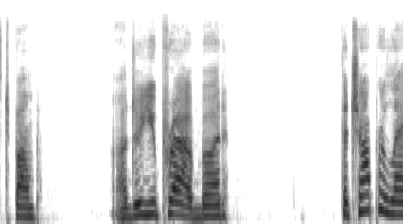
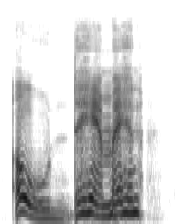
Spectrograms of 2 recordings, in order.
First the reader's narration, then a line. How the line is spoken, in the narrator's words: Kowalski stammered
